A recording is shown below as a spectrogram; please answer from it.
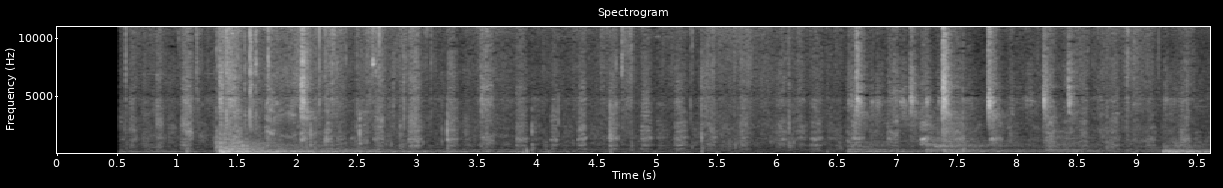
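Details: German Shepherd Larry, an IPO3 dog, pants during environmental agility training in a park among a merry-go-round and picnic tables: rapid, irregular breathy puffs, about three per second, with a low rumble of handling and movement beneath.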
